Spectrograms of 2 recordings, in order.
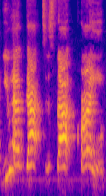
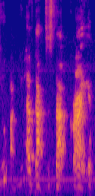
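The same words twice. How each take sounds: First: Slow, deliberate imitated insistence; husband's slow plea. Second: Softer, lower, firm imitation; husband's quiet plea. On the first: Husband insisting wife stop crying, slow emphatic retelling. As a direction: spell it out slowly to her. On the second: Husband to crying wife, quiet firm imitation. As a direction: quietly urge her to stop. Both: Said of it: "he was like".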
